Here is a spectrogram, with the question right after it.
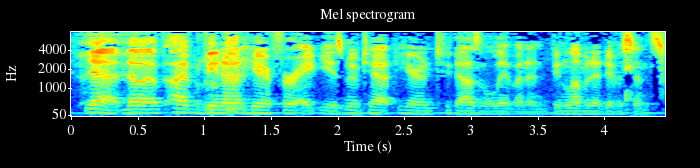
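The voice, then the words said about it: New Zealand accent. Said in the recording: “Are you from New Zealand? ... Just the accent.”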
